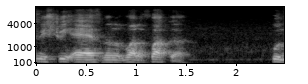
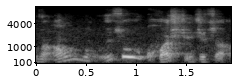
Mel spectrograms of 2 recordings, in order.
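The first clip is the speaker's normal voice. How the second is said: mock evasive; 10 semitones higher, 3 dB quieter than usual. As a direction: imitate someone dodging, higher and softer. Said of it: "Mia would be an evasive".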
